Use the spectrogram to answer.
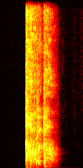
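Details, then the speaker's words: Adult man who believes he has walking pneumonia, coughing during a live stream; cough. "You see, you hear that, like, that kind of sound with the cough. That is what I think that we call this walking pneumonia. I think I have walking pneumonia."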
